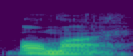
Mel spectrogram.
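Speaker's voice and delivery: ordinary talk, nothing marked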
